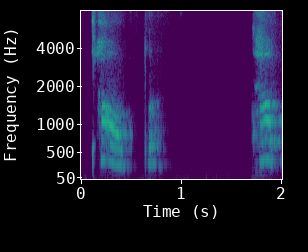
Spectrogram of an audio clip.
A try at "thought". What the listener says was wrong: Fought. Fought, thought. Fought, thought. No, not p. This is the th. Th. Fought, thought.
